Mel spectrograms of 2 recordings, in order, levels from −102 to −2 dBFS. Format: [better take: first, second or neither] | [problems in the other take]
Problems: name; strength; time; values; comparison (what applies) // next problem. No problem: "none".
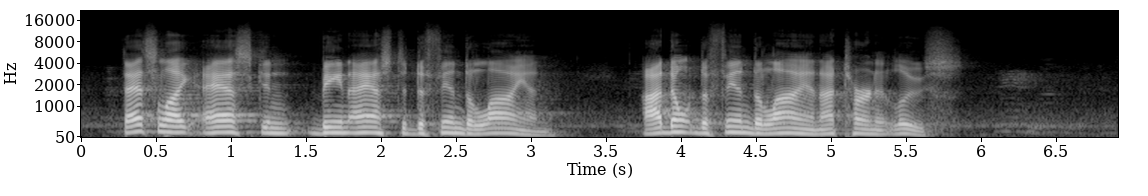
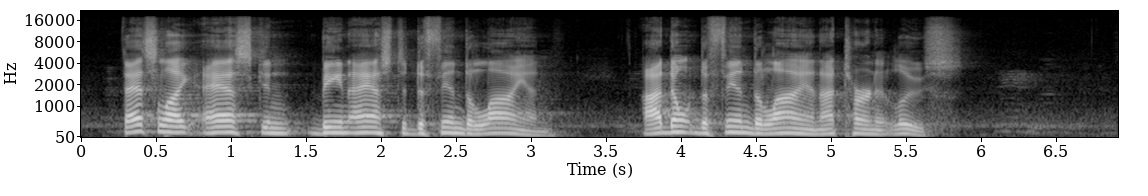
second | muffled; slightly; fading above 2.5 kHz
